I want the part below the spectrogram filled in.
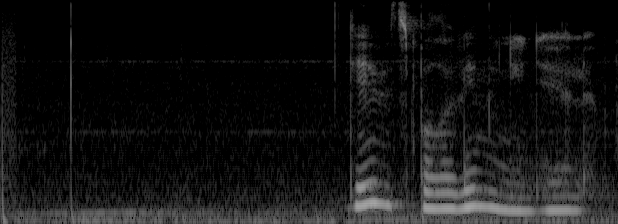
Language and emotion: Russian, sad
